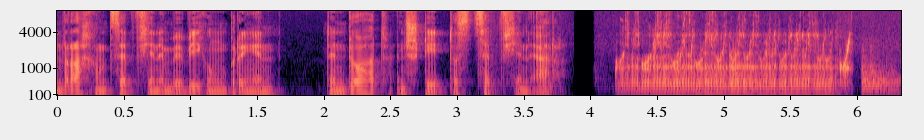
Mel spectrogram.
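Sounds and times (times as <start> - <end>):
speech: 0.0 - 6.0
person gargling water in the throat: 4.2 - 6.0.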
